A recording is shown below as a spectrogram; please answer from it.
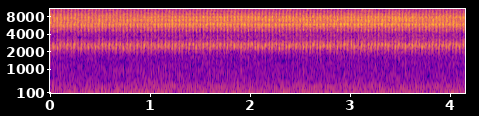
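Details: Grasshopper offered as a master sound for tutoring songbirds: a steady, dense, high-pitched buzzing hiss that pulses rapidly and holds an even loudness for the whole stretch, with no other animals or voices heard.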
